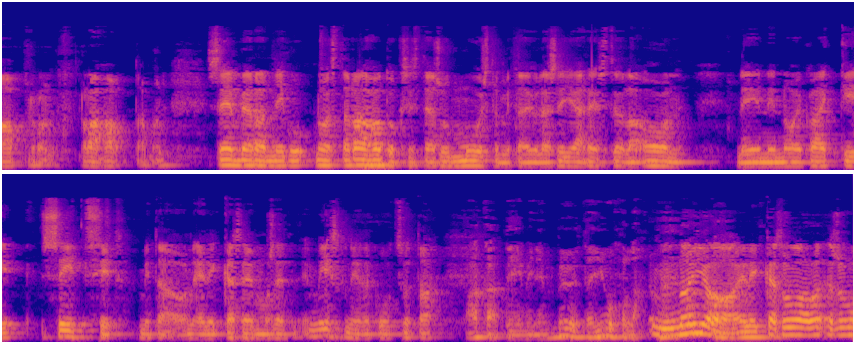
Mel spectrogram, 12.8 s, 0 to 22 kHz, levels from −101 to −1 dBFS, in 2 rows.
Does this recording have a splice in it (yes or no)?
no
